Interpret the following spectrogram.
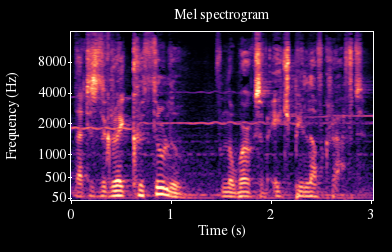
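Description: A man plays a mysterious painter from a horror radio play. The voice is on the low side, courtly and deliberate, with music clearly playing behind it. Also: steady tone, lightly acted. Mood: suave, welcoming. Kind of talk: dramatic radio play acting.

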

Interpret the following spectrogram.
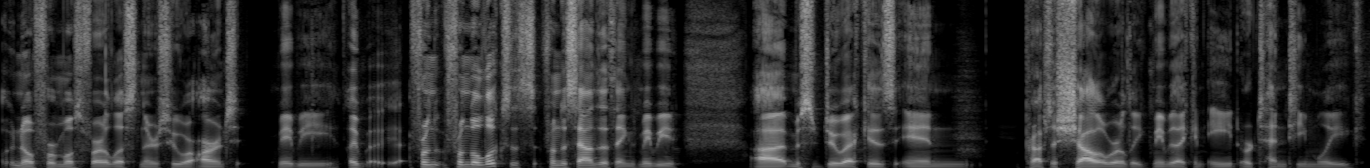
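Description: A man's voice: low-pitched, a little fast, clean tone, dry recording, clean studio sound. A man co-hosting a casual fantasy hockey podcast, rambling with lots of fillers and restarts. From half Japanese. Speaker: podcast co-host.

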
